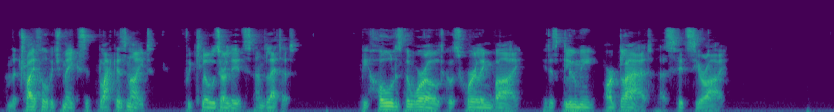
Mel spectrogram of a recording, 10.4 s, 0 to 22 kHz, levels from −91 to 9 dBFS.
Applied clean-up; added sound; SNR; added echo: none; none; none; none.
